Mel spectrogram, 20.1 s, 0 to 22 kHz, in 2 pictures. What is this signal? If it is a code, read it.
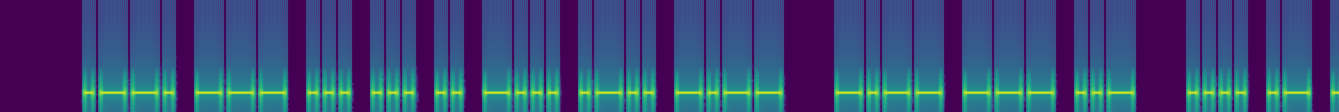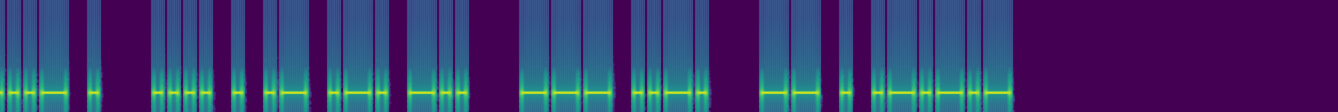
Morse code, heard as a keyed tone, about 20 wpm, 700 Hz. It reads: POSSIBLY YOU HAVE HEARD OF ME.
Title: Sentences from Top 1300 Words 20wpm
